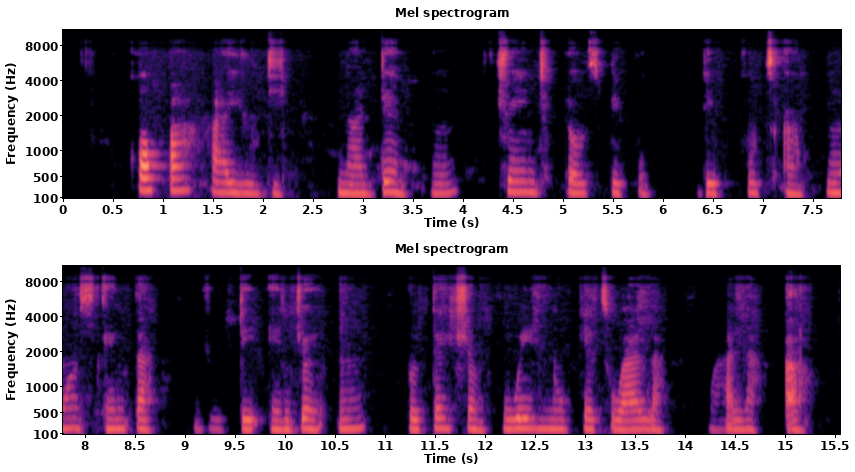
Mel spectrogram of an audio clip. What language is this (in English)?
Nigerian Pidgin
